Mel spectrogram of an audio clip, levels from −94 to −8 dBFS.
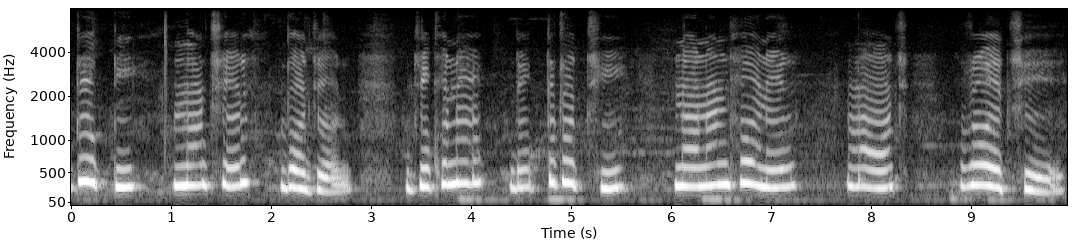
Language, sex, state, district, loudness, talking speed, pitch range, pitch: Bengali, female, West Bengal, Malda, -14 LUFS, 65 wpm, 270-320 Hz, 290 Hz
